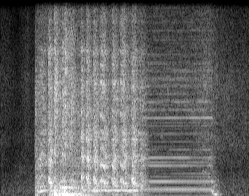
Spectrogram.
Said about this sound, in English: That motor's so noisy.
